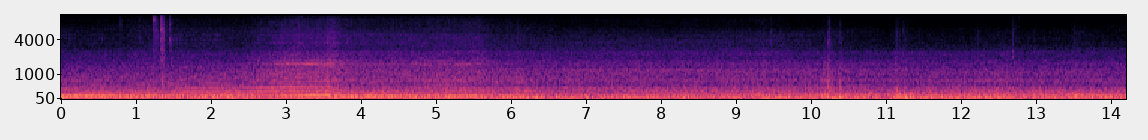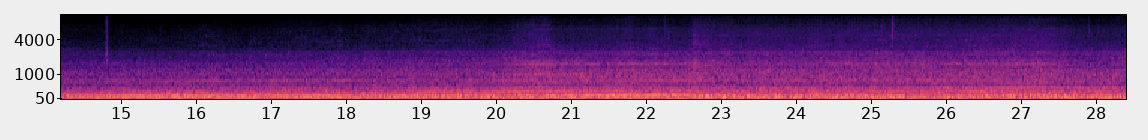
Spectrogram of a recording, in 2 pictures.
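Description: A 2008 BMW E60 535i's tuned twin-turbo N54 inline-six with a straight-piped exhaust, heard from inside the cabin on the move. It climbs in pitch for the first few seconds, drops sharply at a gear change, runs steadily, then climbs again from about twenty seconds in and drops sharply once more at a second shift.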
